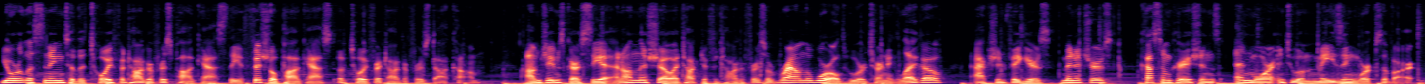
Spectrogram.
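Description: A man's voice: on the high side, brisk, a bit bright, faint music behind. A man with an American accent hosting a podcast, moving between scripted introductions and casual interview chat. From United States. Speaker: podcast host.

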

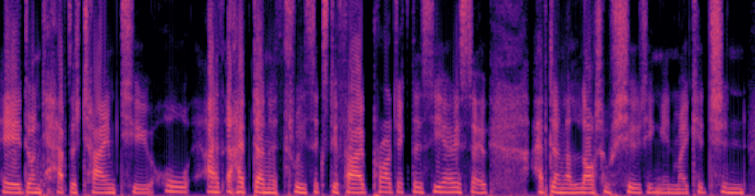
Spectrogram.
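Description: A woman with a Swedish accent chatting as an interview guest, searching for words in halting English. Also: lowish voice, little pitch movement, no echo, studio quality. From Sweden. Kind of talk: casual interview chat.

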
